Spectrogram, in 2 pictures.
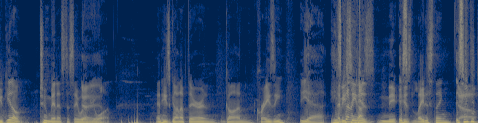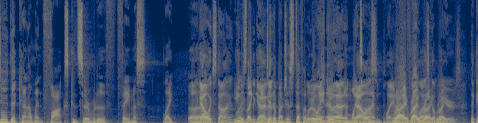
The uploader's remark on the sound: This week we were live from The Cicada in the lovely southside of downtown Fort Worth. Since this was our inaugural live show. The whiskey was flowing and in true JJTM fashion, things got a little wild. Thank you to everyone who came out, hung out with us, and abused the crowd microphone to set us straight in our ways.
